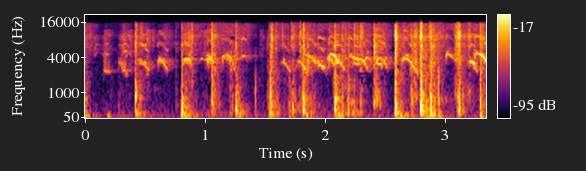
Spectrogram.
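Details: Barred Plymouth Rock chicks, a few weeks old in May, peep in a high, thin, rapid series of short chirps, some rising and falling, with clicks and shuffling noises between them.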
